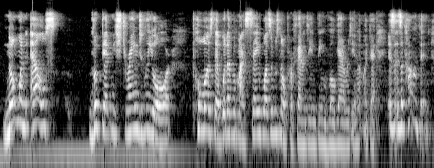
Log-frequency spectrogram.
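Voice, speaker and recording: A woman speaking casually and reflectively about her own experience, rambling with emphatic pauses and frequent self-corrections. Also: medium pitch, sharp tone, rough recording. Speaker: vlogger. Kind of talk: casual reflective personal storytelling.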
